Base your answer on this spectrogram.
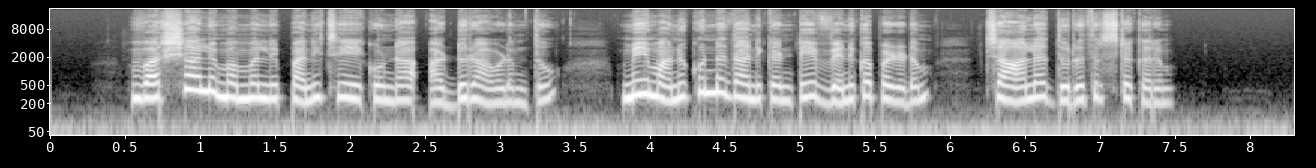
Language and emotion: Telugu, sad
